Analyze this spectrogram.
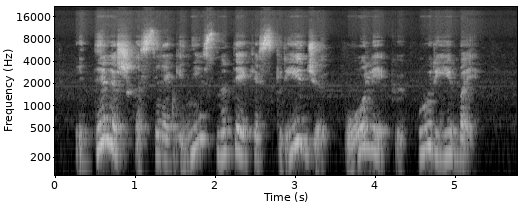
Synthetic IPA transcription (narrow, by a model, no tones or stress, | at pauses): ɪd̪ʲɪlʲɪʃkɐsɾʲɛŋɡʲɪnʲiːsnʊt̪ʲɛɪkʲɛsʲkɾʲiːd͡ʒʲʊ̰ɪpoːlʲɛːkʲʊ̰ɪkuːɾʲiːbɐ̰ɪ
